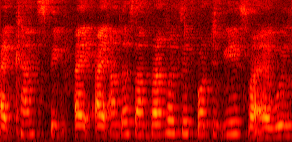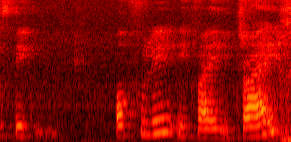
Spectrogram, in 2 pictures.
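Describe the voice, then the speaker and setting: Noticeable background noise sits behind a woman with an Argentine accent whose fairly high pitch shows ordinary variation. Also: moderate pace. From Argentina. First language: Spanish. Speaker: political science researcher. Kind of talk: academic seminar talk. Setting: university seminar with audience. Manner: halting, many fillers.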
